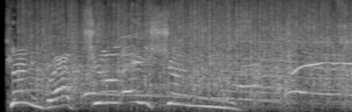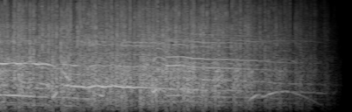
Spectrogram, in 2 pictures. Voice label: Male voice saying Congratulations with crowd cheers and applaus; Male voice saying Congratulations with crowd cheers and applause.; Exclamations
